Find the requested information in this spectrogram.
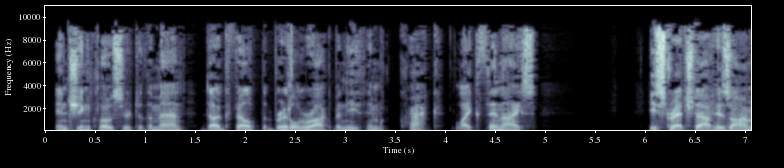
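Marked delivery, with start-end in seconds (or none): none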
